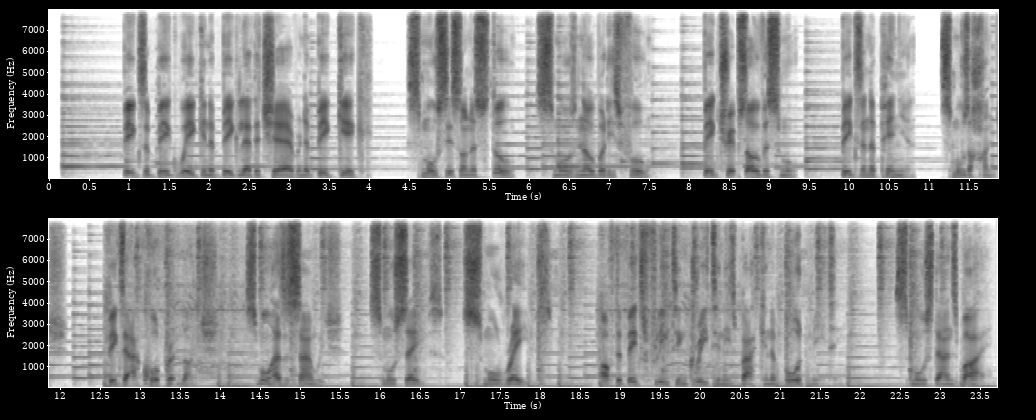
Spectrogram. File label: Urban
